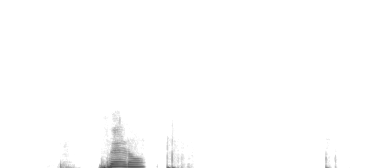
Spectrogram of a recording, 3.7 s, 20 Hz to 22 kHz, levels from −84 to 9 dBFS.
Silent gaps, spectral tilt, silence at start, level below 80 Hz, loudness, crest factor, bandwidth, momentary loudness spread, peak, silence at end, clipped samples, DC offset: 2.25-2.37 s; -7.5 dB/octave; 1 s; -56 dBFS; -30 LUFS; 22 dB; 6.6 kHz; 19 LU; -14 dBFS; 0.45 s; under 0.1%; under 0.1%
